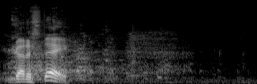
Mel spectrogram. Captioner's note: laughter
